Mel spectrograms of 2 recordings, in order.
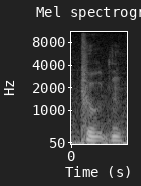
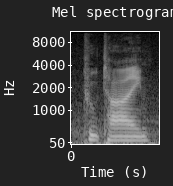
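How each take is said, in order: First: The word is said like the name Putin. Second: The word is said as poo-teen. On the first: "I just call it Putin" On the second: "It's pronounced poutine"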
